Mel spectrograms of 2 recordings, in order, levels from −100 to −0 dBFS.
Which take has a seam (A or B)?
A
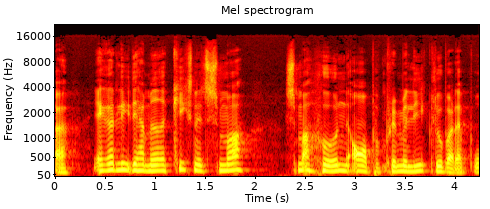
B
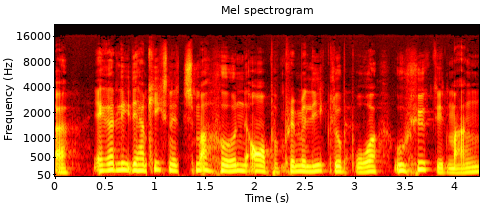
B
